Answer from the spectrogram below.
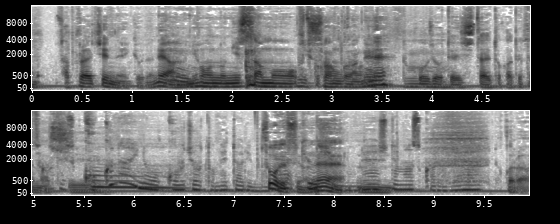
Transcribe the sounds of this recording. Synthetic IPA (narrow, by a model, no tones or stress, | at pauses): mosapɯ̟ɾait͡ɕiiẽne̞ːkʲo̞ːd̪e̞ne̞anoɲ̟ihõ̞nːo̞ɲ̟ʲissãmːo̞ɸɯ̥o̥kãŋɡanekʰo̞ːʑo̞ːt̪e̞ːd͡ʑiɕi̥t̪ait̪o̞kad̪e̞t̪e̞ma̰sɨ̥ɕikokɯ̟nainoːkoːʑoːt̪omet̪aɾʲimso̞ːd̪esɨjo̞ne̞ɯ̟̃ɕt̪emaskaɾd̪̥ḁka̰ɾa̰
